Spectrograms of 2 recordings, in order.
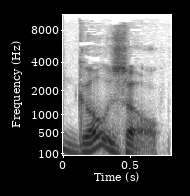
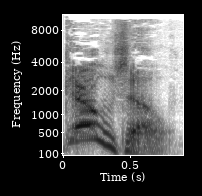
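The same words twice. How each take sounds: First: The name is said in a plain, relaxed voice. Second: The name is said with a strained, effortful voice. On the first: This is the simpler way the speaker prefers. "Why can't they just say Gozo?" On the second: This is how the locals say it. "as if they're straining or something"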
